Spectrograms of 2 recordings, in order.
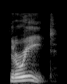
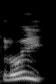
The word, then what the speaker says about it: Threatt: I didn't have to say it like that, Threatt. But like I told him when we first got here, I was like, it's Threatt, right? He was like, no, it's Threatt.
